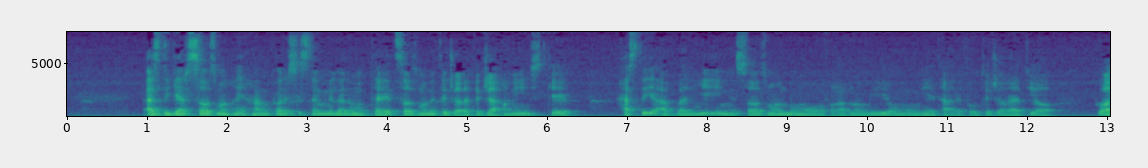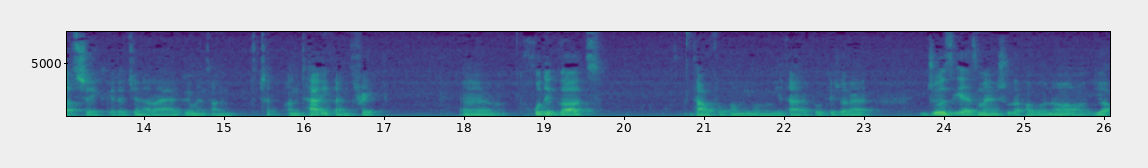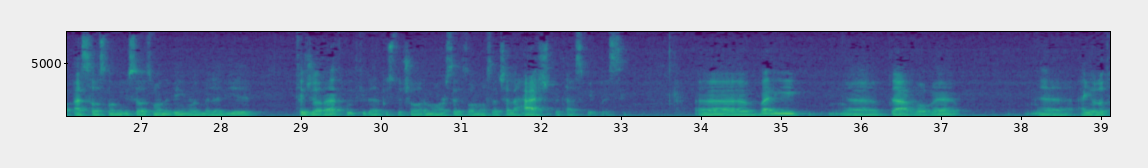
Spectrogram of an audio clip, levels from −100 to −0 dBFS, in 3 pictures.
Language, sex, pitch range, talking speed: Persian, male, 80-100 Hz, 100 wpm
